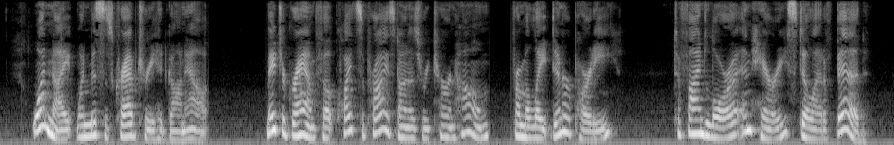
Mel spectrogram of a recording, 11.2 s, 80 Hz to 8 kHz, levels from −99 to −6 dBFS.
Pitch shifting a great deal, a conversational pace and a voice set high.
Yes: wide, 6.7 semitones; average, 165 wpm; high, 195 Hz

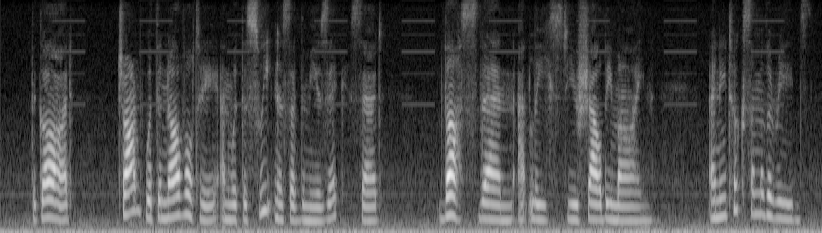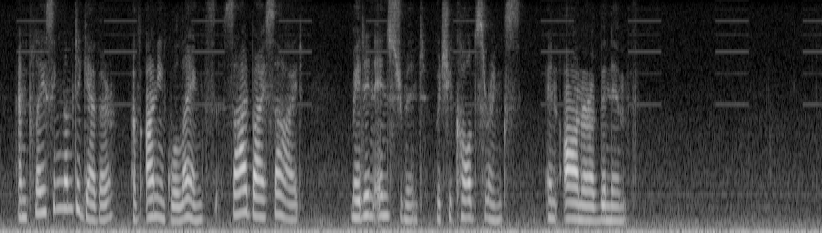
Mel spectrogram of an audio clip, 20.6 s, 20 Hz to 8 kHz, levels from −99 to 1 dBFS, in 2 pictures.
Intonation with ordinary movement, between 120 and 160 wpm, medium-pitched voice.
No: average, 3.6 semitones; average, 150 wpm; high, 210 Hz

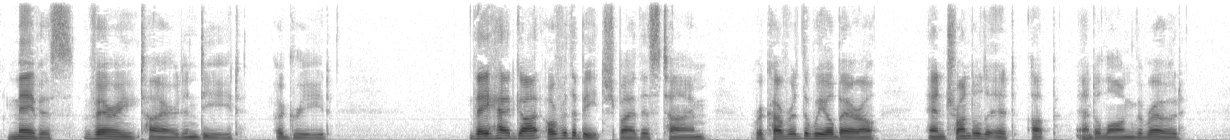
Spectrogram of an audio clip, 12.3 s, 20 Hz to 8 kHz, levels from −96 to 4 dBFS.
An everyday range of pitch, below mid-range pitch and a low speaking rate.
Yes: average, 3.2 semitones; low, 110 Hz; slow, 120 wpm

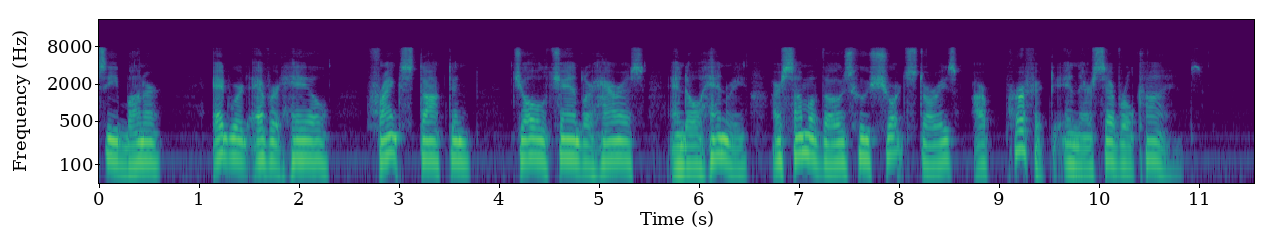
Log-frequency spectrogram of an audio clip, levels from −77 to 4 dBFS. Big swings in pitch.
No: average, 3.2 semitones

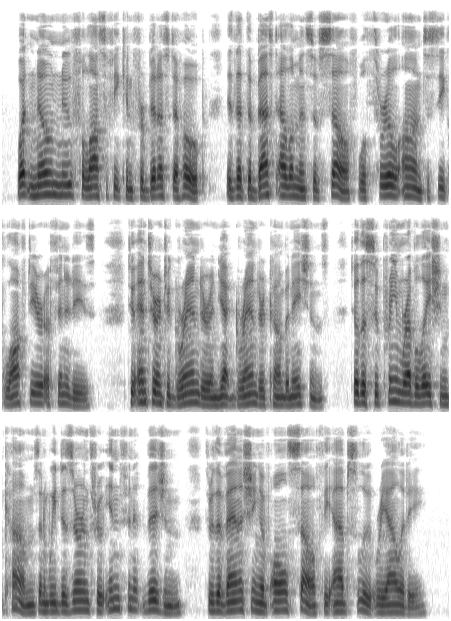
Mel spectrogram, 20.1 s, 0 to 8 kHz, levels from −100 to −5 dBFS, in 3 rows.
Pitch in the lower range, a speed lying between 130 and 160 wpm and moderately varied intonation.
Yes: low, 130 Hz; average, 150 wpm; average, 3.6 semitones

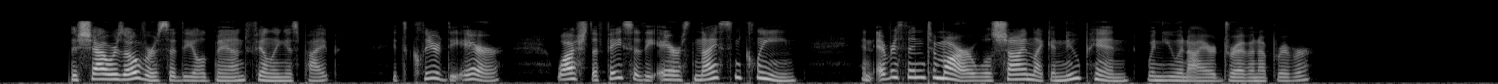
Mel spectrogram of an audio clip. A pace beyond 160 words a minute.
Yes: average, 170 wpm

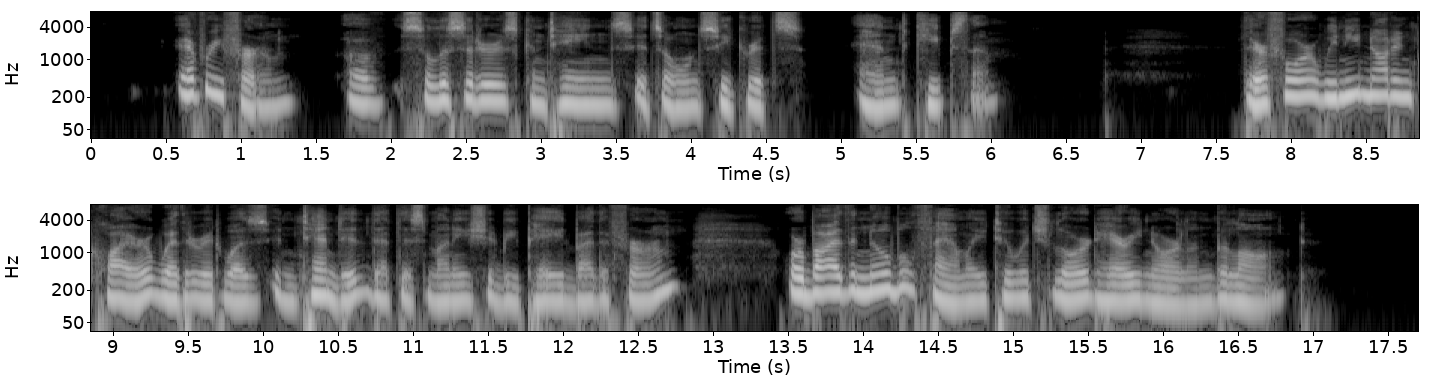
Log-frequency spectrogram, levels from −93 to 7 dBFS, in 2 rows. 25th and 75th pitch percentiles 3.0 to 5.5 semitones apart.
Yes: average, 5.2 semitones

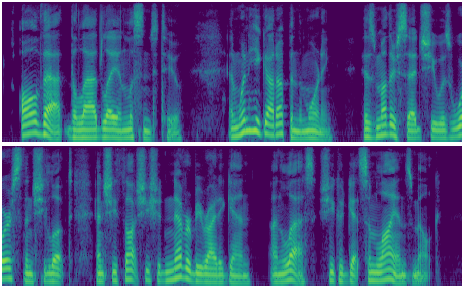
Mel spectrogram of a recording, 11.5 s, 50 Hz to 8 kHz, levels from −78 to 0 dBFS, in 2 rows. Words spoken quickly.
Yes: fast, 215 wpm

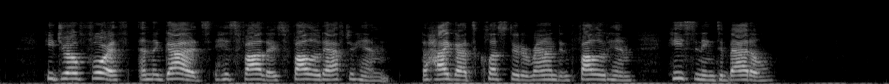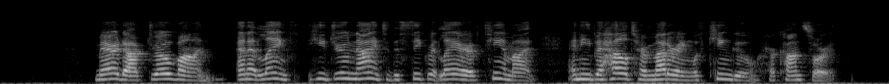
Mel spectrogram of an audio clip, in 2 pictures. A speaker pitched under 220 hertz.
No: high, 225 Hz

